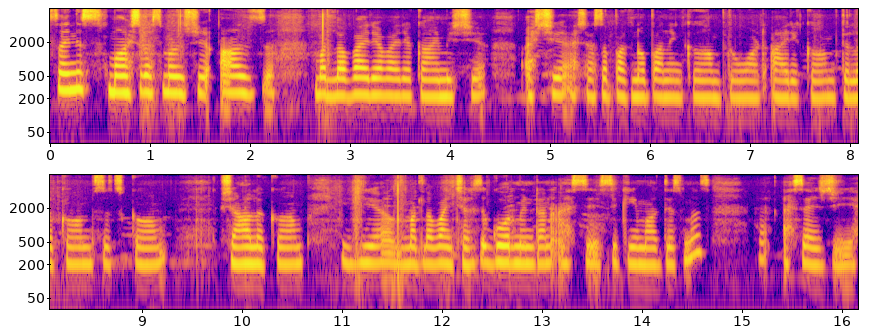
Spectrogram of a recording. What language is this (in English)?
Kashmiri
